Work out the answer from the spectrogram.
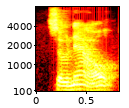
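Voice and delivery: ordinary delivery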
